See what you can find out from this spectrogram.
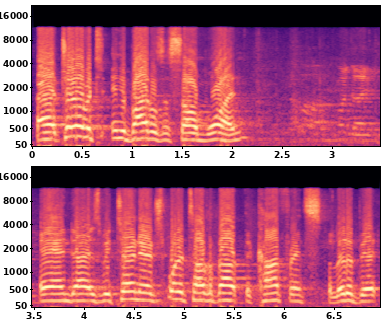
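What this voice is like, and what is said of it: Hoarse, strained lost voice. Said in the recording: “you just have to deal with this voice ... It was so intense that I've lost my voice already.”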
